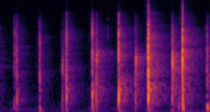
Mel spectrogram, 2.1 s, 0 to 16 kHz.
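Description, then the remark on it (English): A series of about ten sharp hand claps at an irregular, quickening pace, fairly loud, with no talking, clapped as a makeshift applause sound effect after Notre Dame is announced at number 10 in a ranking. “Like, hey, you clap too. It'll sound like YouTube.”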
